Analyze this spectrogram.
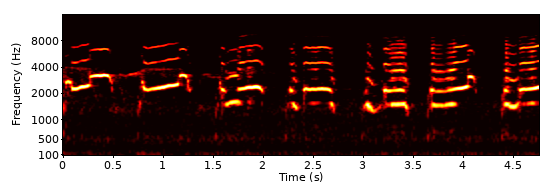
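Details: Bald eagle juveniles at the NCTC nest, June 29, 2021, while eel and fish are delivered and shared after a scuffle: harsh, squawky, stuttering calls in quick bursts, some whistled notes sliding down, repeated every second or so.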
